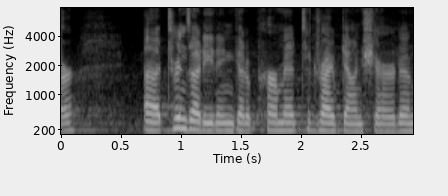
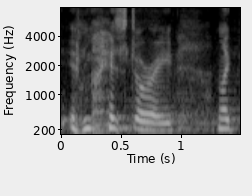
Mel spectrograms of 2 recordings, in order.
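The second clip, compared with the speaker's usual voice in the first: ordinary talk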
